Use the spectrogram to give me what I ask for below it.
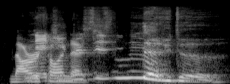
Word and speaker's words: Naruto: going to snap so true let's start with naruto yes thank you for pronouncing naruto correctly bro i always do um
